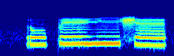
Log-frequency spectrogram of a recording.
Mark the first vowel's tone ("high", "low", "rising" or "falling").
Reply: low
